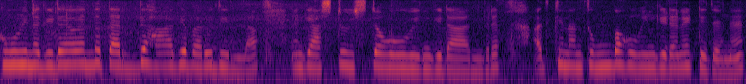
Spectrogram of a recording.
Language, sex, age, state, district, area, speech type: Kannada, female, 18-30, Karnataka, Dakshina Kannada, urban, spontaneous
